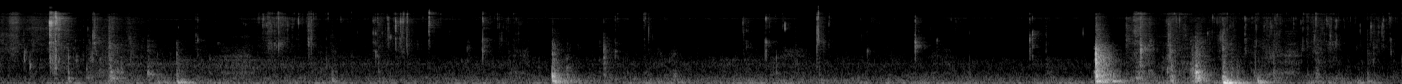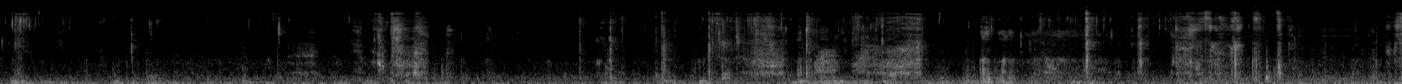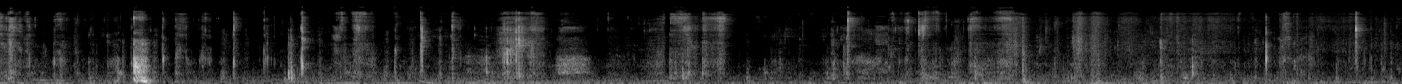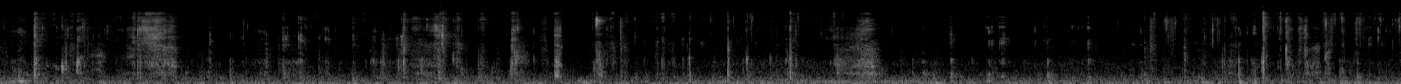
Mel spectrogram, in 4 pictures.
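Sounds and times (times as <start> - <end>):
wet chewing and smacking: 12.4 - 38.7, 39.8 - 56.0.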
